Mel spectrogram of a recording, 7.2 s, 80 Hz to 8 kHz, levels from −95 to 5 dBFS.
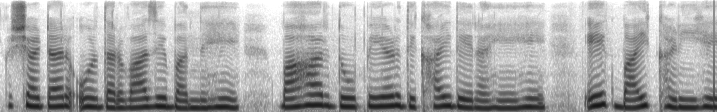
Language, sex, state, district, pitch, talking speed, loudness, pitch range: Hindi, female, Madhya Pradesh, Bhopal, 225 Hz, 135 wpm, -13 LUFS, 210-240 Hz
